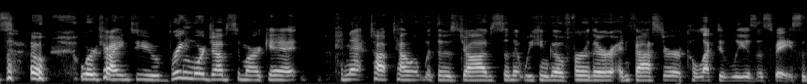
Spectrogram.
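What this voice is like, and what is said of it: Voice affected by a cold. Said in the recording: “I have a little bit of a cold. I'm under the weather, so please excuse my voice”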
